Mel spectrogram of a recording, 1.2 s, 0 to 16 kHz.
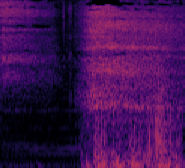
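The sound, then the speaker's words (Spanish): A sharp, quick inhale through the nose or mouth begins after a brief quiet moment, followed by a sustained, breathy rush of air, part of a quick 10-to-15-second relaxation breathing exercise for children. No speech is heard. “hagan esa respiración. Es muy rápida, o sea, les toma 10 segundos, 15 segundos en hacerla”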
